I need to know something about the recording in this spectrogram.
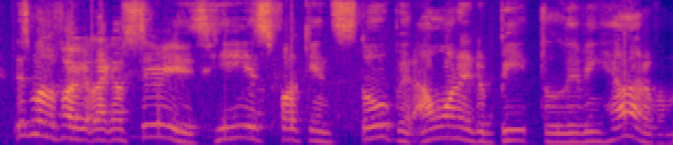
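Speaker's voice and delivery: normal talking voice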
